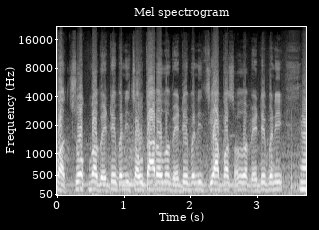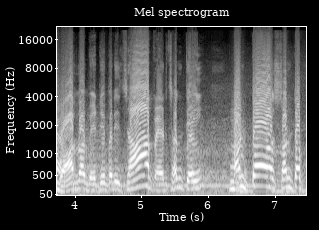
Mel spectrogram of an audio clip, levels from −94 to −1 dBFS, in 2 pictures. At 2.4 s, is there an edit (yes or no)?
no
